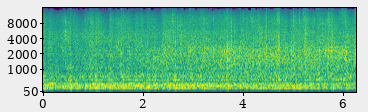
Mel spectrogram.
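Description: Military brass band playing a march, with drums striking in rhythm over sustained low brass notes.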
